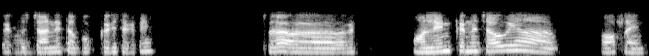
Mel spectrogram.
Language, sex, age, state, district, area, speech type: Dogri, male, 18-30, Jammu and Kashmir, Udhampur, urban, conversation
